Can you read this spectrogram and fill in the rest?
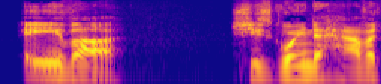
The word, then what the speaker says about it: Eva: Ava, spelled E-V-A, but pronounced Ava, and Christine, spelled C-H-R-I-S-T.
